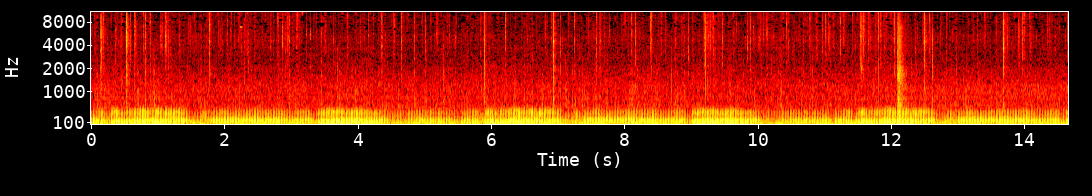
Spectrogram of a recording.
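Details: Cat asleep beside a crackling fire, purring with a steady low throb that surges and eases with its breathing about every second, while wood pops and clicks sharply throughout.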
